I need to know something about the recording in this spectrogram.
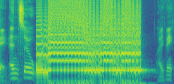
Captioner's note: very loud feedback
